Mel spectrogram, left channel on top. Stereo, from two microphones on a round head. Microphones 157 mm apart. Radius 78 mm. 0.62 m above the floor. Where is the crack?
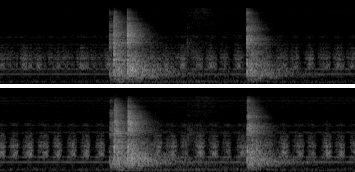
80° left, 1.4 m.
